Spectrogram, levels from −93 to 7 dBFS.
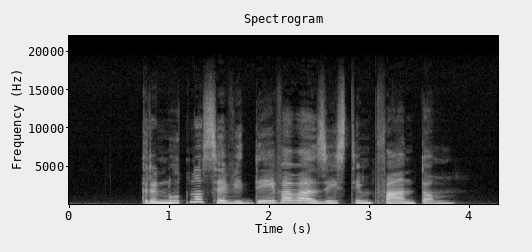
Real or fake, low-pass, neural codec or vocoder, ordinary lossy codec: fake; 19.8 kHz; vocoder, 44.1 kHz, 128 mel bands, Pupu-Vocoder; none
